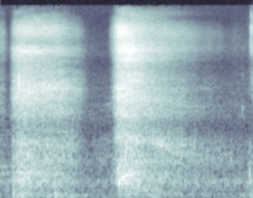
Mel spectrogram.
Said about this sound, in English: All right, friends, let's all get a big breath.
